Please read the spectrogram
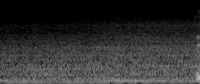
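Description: Steady low background rumble and hum with no distinct event.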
